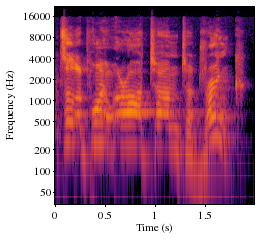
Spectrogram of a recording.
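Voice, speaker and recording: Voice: mid-range voice, normal speed, very noisy, natural voice. A performer playing a drunken, disillusioned, self-mocking frontier lawman on stage, wordy and theatrical, in a comic sci-fi western. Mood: bitter, boastful.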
